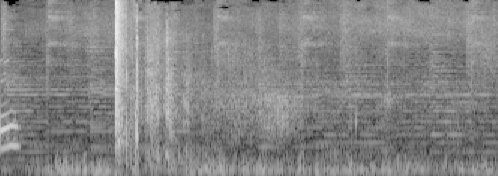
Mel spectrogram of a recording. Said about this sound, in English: make sure the gun's on your shoulder before you shoot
